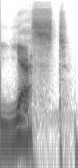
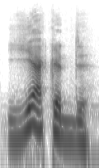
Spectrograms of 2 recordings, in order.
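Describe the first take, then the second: First: The middle consonant is sounded as S. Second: The middle consonant is sounded as K.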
